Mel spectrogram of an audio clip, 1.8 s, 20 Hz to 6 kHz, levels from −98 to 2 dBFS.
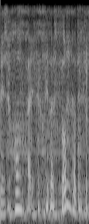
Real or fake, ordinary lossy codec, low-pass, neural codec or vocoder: fake; none; 5.4 kHz; autoencoder, 44.1 kHz, a latent of 192 numbers a frame, MeloTTS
